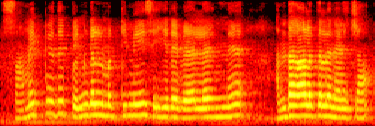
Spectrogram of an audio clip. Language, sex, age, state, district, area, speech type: Tamil, female, 60+, Tamil Nadu, Nagapattinam, rural, spontaneous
